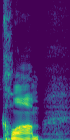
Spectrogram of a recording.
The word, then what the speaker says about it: Klamm: People think my last name is Clam all the time. And what complicates it further is that most people who have my last name pronounce it Clam. – Oh, really? – My wing of the family is the only ones who goes with the original German, which is Klom.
